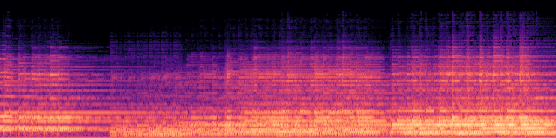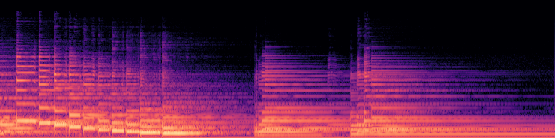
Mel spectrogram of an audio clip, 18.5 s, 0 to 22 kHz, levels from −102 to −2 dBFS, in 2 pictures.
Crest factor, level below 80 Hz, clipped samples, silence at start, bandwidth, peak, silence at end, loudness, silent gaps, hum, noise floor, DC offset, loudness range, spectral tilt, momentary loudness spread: 16 dB; -52 dBFS; under 0.1%; 0 s; 5.8 kHz; 0 dBFS; 0 s; -17 LUFS; none; none; -40 dBFS; 1%; 13 LU; -10 dB/octave; 20 LU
